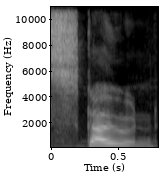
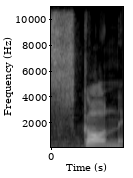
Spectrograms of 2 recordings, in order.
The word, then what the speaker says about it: scone: will tell me off it's scone Kyle it's not scone it's scone think of the stone of scone yes how do you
